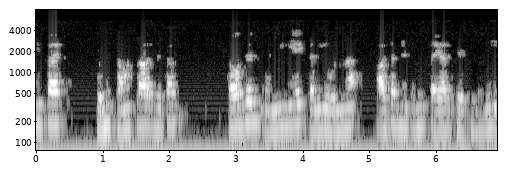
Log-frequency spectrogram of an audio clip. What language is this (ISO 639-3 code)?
tel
